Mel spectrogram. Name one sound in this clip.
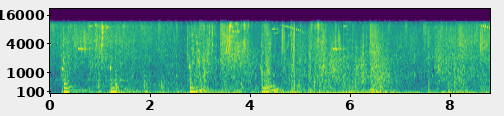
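Water splashes and sprays behind a game's speeding boat.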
